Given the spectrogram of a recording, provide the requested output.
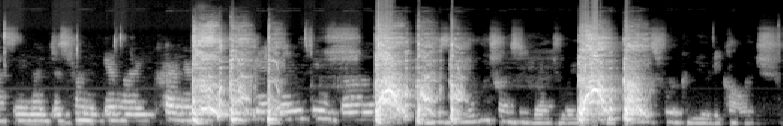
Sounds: Cough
